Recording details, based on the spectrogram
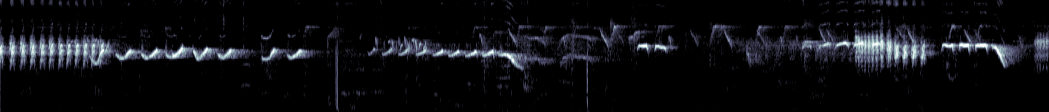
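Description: Common iora giving high, rapid pulsed trills and wavering chattered phrases, ending in short bright whistles; a couple of sharp clicks are also heard.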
